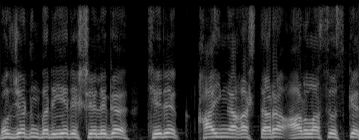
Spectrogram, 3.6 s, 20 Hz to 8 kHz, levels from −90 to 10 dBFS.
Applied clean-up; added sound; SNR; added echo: none; none; none; none.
